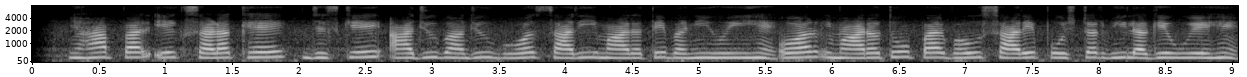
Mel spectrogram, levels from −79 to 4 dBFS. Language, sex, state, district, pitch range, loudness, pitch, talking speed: Hindi, female, Chhattisgarh, Rajnandgaon, 240-265 Hz, -19 LUFS, 245 Hz, 165 wpm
